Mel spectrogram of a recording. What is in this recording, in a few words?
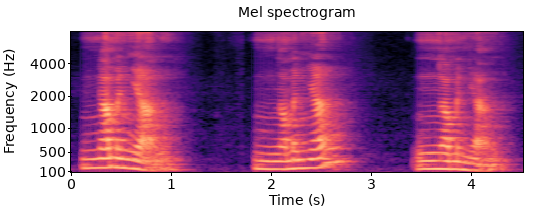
"ngaminjang", Dhurga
